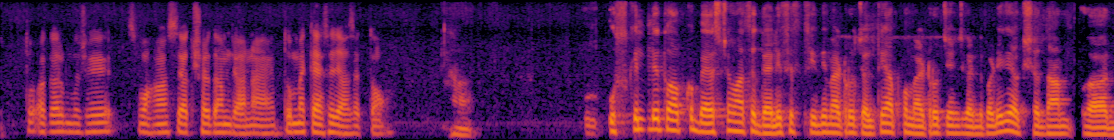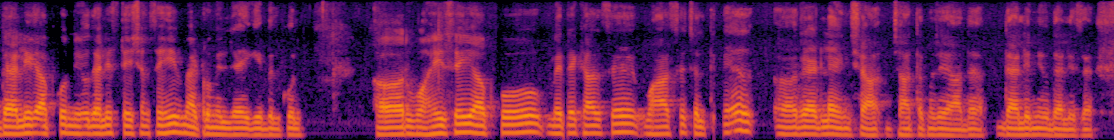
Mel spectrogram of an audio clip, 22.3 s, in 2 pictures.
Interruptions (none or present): none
